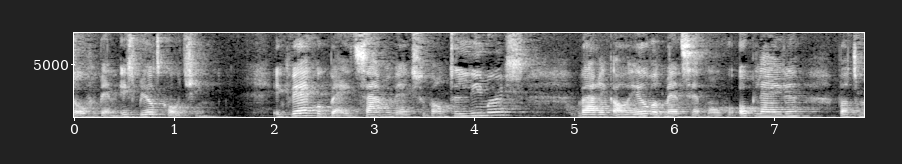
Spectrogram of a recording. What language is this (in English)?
Dutch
